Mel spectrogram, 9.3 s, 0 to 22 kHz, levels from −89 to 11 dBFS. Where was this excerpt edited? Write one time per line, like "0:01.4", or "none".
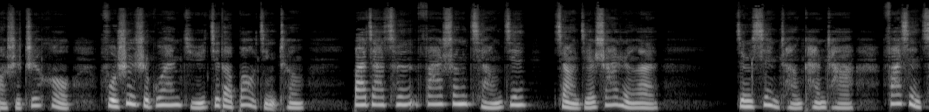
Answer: none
